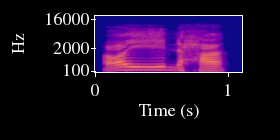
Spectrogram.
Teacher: 2 নম্বর মাখরাজ হলকের মধ্যভাগ হইতে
